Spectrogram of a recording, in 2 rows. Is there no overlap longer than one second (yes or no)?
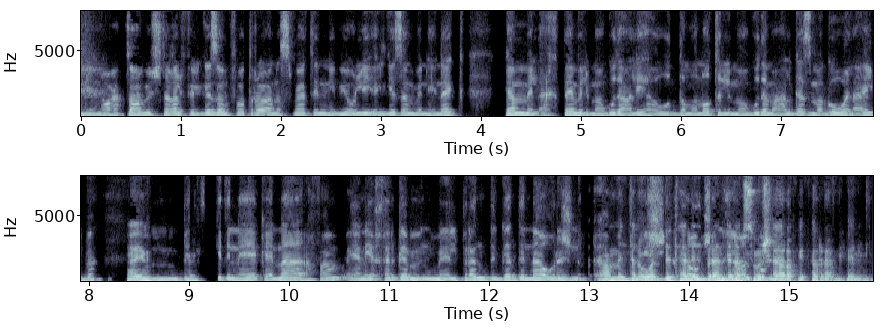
no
